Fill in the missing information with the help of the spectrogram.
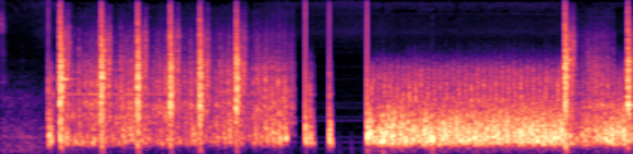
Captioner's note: gun shooting; helicopter blades whirring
